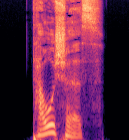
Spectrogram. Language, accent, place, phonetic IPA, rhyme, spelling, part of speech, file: German, Germany, Berlin, [ˈtaʊ̯ʃəs], -aʊ̯ʃəs, Tausches, noun, De-Tausches.ogg
- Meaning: genitive singular of Tausch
